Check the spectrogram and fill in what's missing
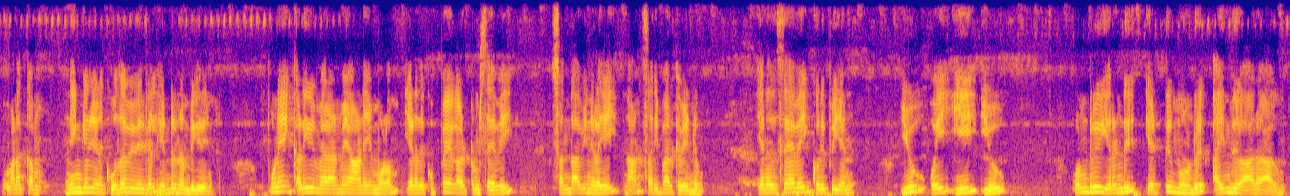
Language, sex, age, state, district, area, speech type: Tamil, male, 18-30, Tamil Nadu, Madurai, rural, read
